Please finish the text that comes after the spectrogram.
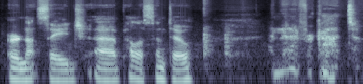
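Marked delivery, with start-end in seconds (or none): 2.7-3.6 breathy sheepish whisper. Real, not acted. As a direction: whisper the slip to yourself. Sheepish aside.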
